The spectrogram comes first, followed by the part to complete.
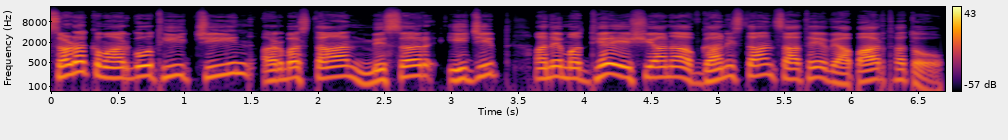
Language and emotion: Gujarati, neutral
